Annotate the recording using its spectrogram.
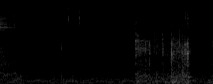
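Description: A few faint computer keyboard keystrokes, most of them in the second half.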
